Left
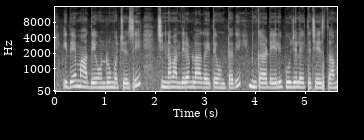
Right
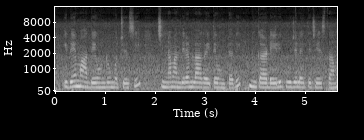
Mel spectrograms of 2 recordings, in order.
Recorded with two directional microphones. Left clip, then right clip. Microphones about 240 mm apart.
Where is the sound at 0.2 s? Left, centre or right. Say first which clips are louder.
Left 10 dB; left.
